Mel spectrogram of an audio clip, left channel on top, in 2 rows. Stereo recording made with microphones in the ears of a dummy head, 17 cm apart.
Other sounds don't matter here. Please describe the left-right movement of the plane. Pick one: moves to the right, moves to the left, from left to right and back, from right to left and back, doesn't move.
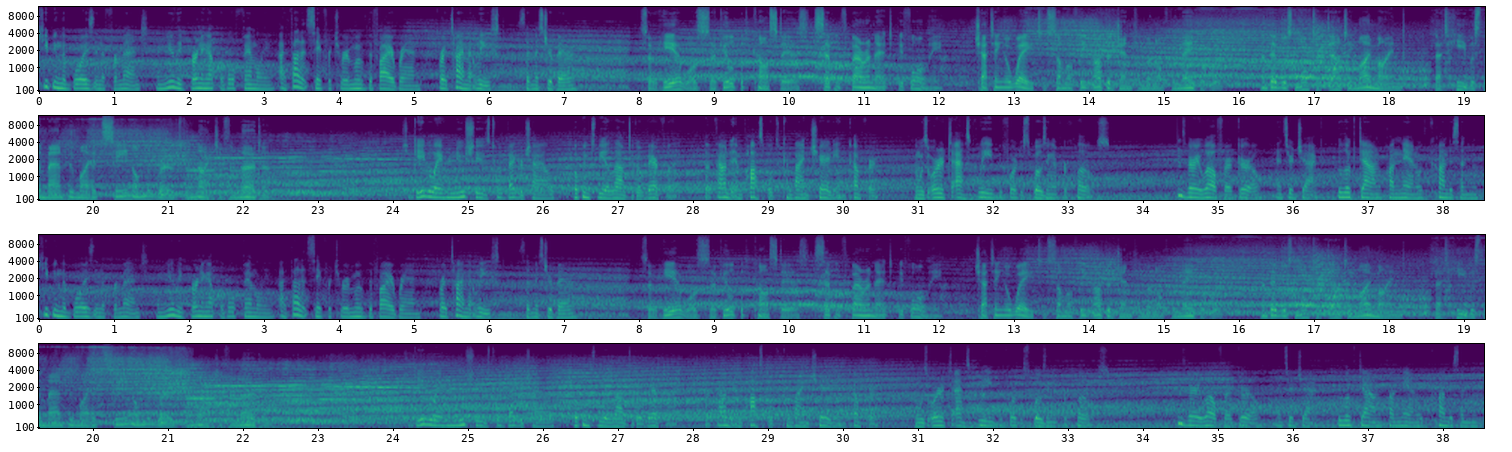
moves to the right.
